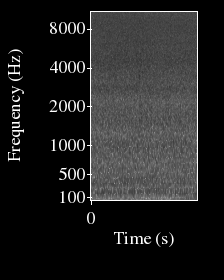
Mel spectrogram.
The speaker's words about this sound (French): avec le vent qui nous accompagne, le vent dans le dos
